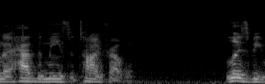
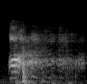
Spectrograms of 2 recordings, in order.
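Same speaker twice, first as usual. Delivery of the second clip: high, short yelp of a scream; a much higher mocking "Ah!" scream; 13 semitones higher, 4 dB louder than usual. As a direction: imitate her cry as the blast hits. Imitating her power blast scream.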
